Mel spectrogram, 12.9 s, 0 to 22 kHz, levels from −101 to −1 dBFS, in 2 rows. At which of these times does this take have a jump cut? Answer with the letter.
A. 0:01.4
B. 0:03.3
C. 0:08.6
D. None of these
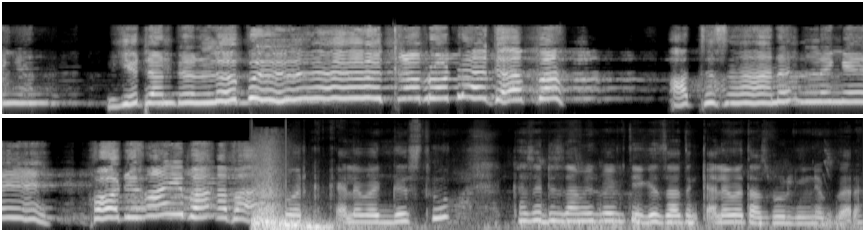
C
